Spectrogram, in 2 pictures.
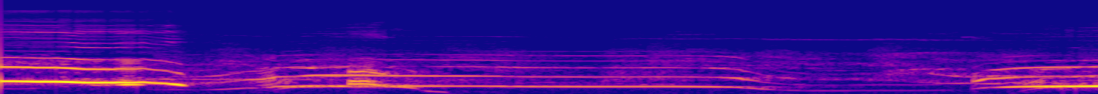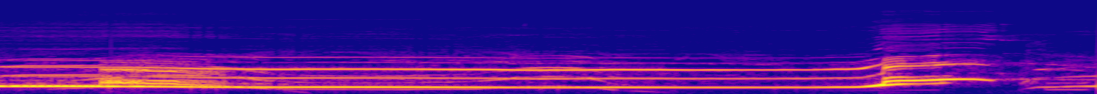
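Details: Mexican wolves of the southwestern United States and Mexico howling together: long, level, overlapping howls at different pitches, some sliding down, with a short yelping rise near the end.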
